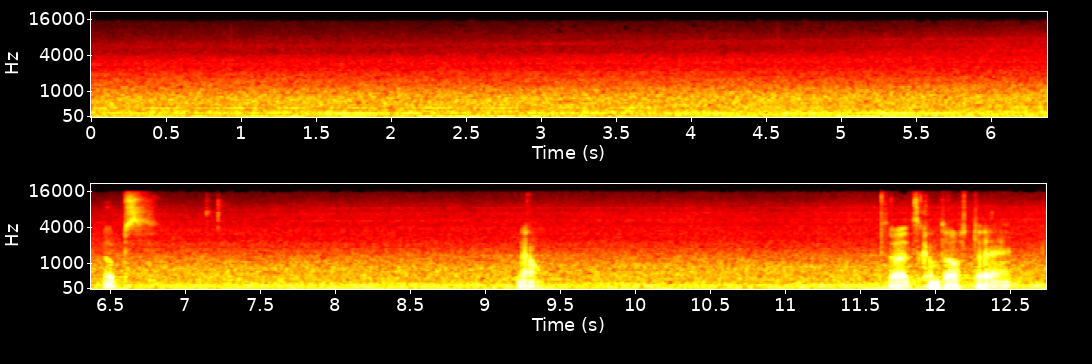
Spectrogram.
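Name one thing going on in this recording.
A jet engine drones steadily in a cockpit.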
